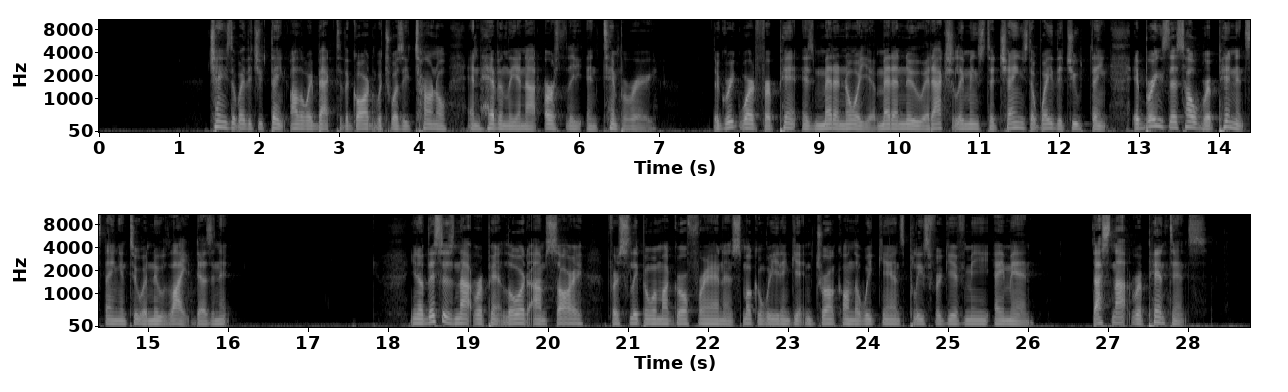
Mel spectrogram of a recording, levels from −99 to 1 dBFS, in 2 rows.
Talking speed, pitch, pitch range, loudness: 175 wpm, 115 Hz, 95-125 Hz, -47 LUFS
